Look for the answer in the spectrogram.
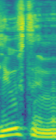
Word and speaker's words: Huston: Wait, Huston or Huston? – Huston. – No, it's Huston, man. Huston, everybody say my name wrong. It's Huston.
